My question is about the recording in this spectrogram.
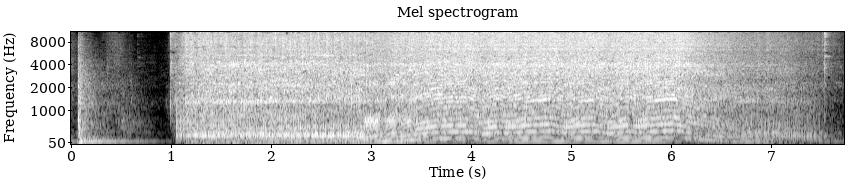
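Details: Chainsaw that would not restart after being stopped until its spark plug was cleaned, with carb H/L screws reset and max rpm about 11,500–11,700, tried after standing half an hour: it catches at once and revs cleanly and evenly; normal start after standing.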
